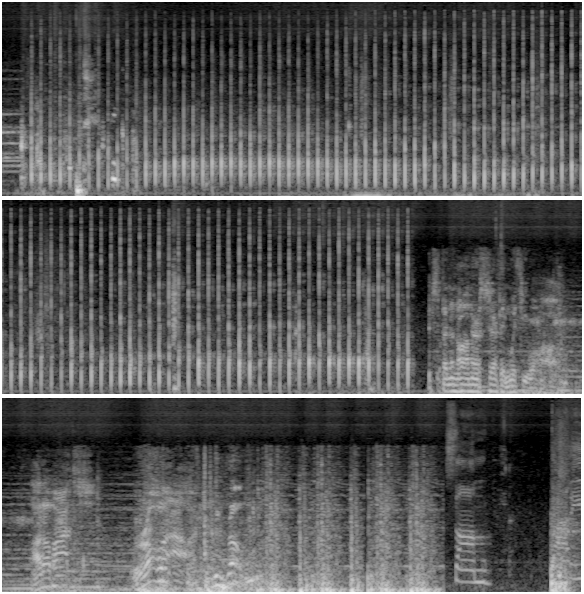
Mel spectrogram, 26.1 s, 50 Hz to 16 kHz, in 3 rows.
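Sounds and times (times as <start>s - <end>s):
helicopter rotor chopping: 0.4s - 14.9s, 17.8s - 24.0s.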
